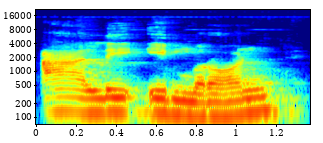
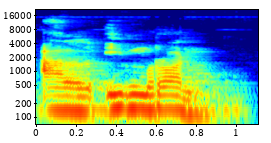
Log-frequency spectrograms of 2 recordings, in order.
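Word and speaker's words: آل عمران: Punten ya, bunda sayang, teteh sayang, kalau maca Ali Imran jangan Al Imran. Bacanya harus Ali Imran.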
